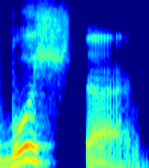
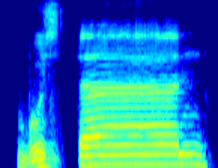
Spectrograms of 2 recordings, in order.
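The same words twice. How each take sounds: First: The word is said with an sh sound. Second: The word is said with an s sound. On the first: The speaker calls it wrong. "bukan shin" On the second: The speaker calls it right.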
